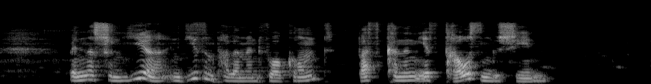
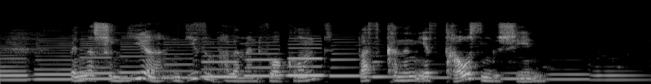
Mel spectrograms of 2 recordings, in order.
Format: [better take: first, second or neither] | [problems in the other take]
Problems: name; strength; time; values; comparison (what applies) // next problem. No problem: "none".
first | background sound (Wind instrument, woodwind instrument); 2 dB below the speech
